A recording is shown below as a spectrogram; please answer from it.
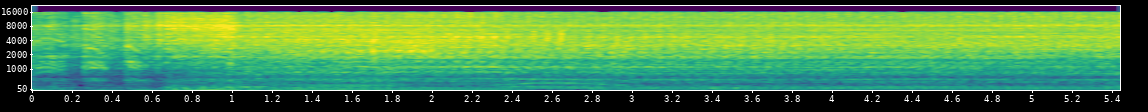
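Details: Toyota Vios petrol engine after overhaul, oil sludge cleaning and valve clearance adjustment: cranks, catches and settles into a steady, even idle, the earlier typewriter-like ticking from the top end now gone.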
